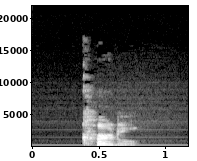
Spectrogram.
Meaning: 1. To form curds so that it no longer flows smoothly; to cause to form such curds. (usually said of milk) 2. To clot or coagulate; to cause to congeal, such as through cold. (metaphorically of blood)
- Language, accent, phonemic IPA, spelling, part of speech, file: English, US, /ˈkɝ.dəl/, curdle, verb, En-us-curdle.ogg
